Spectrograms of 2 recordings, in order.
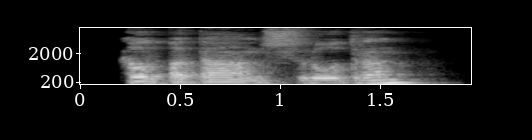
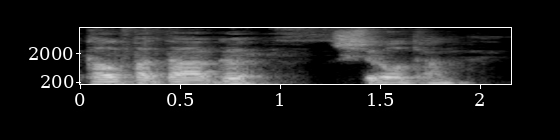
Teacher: So meaning that anuswara m is dropped, and there is only g sound which is left. That's why agama anuswara, lupta agama anuswara, meaning the m is dropped.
